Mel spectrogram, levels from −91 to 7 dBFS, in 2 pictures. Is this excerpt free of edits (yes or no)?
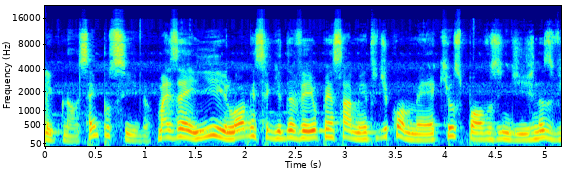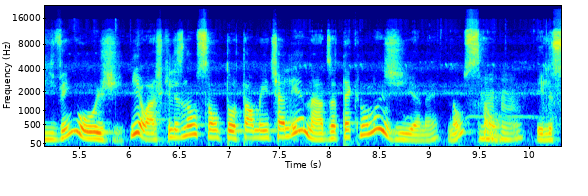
yes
